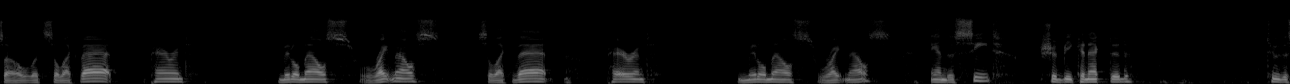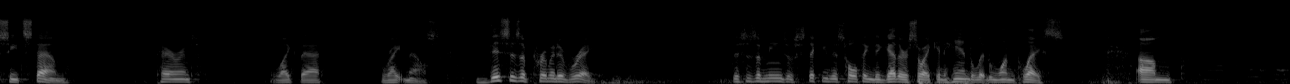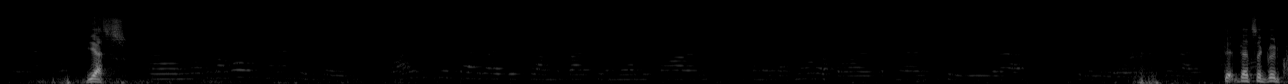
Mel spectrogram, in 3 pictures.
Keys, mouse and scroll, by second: 1.3 click, 2.6 middle click, 4.9 click, 6.0 click, 7.3 middle click, 8.2 right click, 8.8 scroll down 3, 9.7 click, 11.8 f, 14.3 click, 15.4 middle click, 16.6 right click, 31.6-33.3 drag, 33.6-34.2 scroll down 4.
